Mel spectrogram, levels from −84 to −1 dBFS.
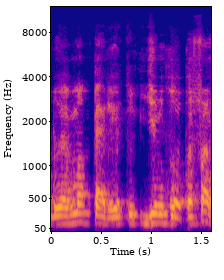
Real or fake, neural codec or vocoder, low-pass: fake; codec, 44.1 kHz, 3.4 kbps, Pupu-Codec; 10.8 kHz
